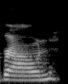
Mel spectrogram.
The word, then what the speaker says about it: Brown: And then her last name, instead of doing a rhyming trick, she just said it's pronounced brown, just like the color brown.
